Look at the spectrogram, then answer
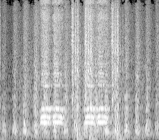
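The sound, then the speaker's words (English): Two short, fairly loud train whistle blasts sound over a steady rushing rumble of a passing train, with a brief pause between the hoots. “This is so cute. I love trains.”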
